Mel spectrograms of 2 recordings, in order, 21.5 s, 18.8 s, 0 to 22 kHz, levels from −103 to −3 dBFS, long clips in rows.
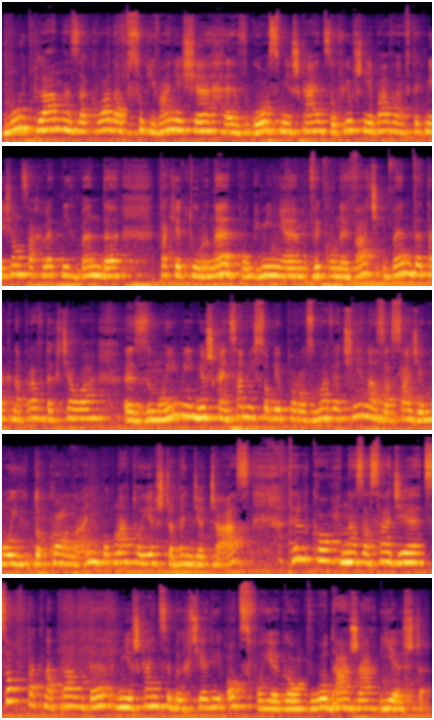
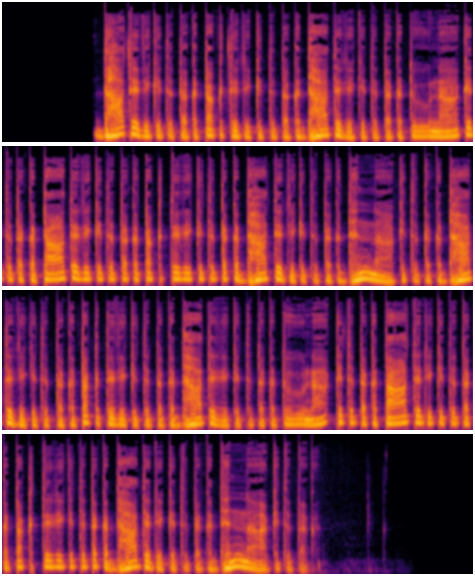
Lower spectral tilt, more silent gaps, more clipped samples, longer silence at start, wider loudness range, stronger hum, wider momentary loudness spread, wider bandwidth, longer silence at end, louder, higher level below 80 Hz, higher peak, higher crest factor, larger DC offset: about the same, -5 dB/octave vs -5.5 dB/octave; neither; neither; second, 0 s vs 0.9 s; about the same, 2 LU vs 2 LU; neither; about the same, 6 LU vs 8 LU; about the same, 20 kHz vs 18.5 kHz; second, 0 s vs 1.65 s; first, -18 LUFS vs -25 LUFS; first, -36 dBFS vs -52 dBFS; about the same, -2 dBFS vs -2 dBFS; second, 16 dB vs 22 dB; neither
